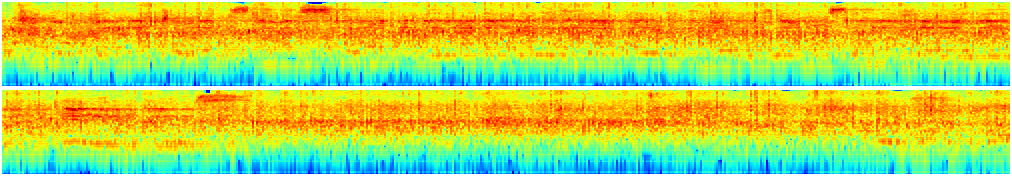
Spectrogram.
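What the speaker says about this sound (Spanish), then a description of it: "un aplauso fuerte para los chicos" A crowd at a bodybuilding contest applauds loudly and continuously for the competing athletes, with cheering mixed into the sustained clapping throughout.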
